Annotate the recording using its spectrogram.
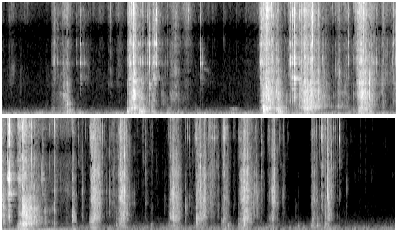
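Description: Gloved hands mix food in a metal bowl with rustling and crinkling sounds.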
